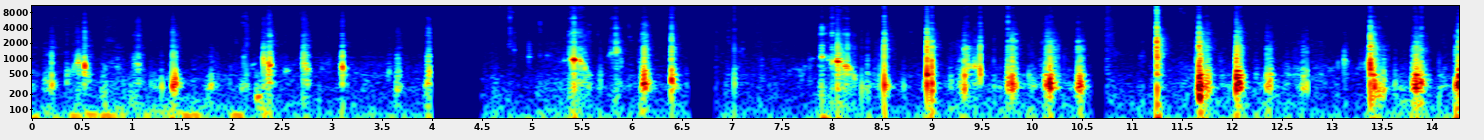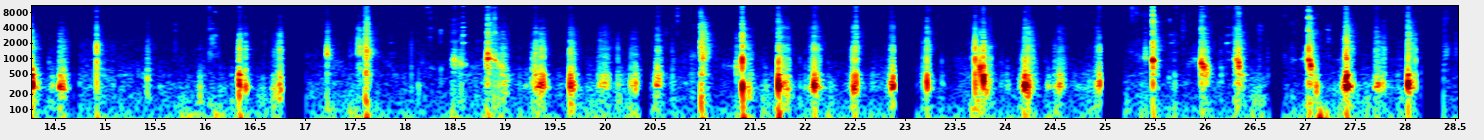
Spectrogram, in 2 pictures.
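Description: Close-miked biting and crunchy chewing of brittle white food, crisp crunches coming one after another. The crunching is broken several times by sudden short silences where clips are cut together.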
